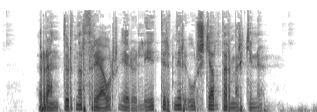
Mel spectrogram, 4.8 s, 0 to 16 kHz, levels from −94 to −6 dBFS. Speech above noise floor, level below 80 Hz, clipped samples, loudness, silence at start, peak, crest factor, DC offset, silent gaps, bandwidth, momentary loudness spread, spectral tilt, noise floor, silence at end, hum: 44 dB; -44 dBFS; under 0.1%; -27 LUFS; 0.6 s; -6 dBFS; 24 dB; under 0.1%; none; 11.5 kHz; 9 LU; -3.5 dB/octave; -71 dBFS; 0.75 s; none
